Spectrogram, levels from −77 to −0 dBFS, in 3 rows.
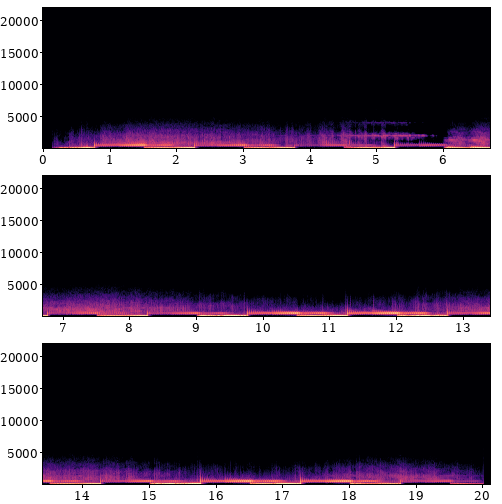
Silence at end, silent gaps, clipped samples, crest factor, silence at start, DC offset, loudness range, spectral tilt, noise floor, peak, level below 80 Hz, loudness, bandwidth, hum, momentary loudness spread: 0.1 s; none; under 0.1%; 14 dB; 0.25 s; under 0.1%; 7 LU; -13 dB/octave; -41 dBFS; 0 dBFS; -26 dBFS; -16 LUFS; 2.6 kHz; none; 21 LU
